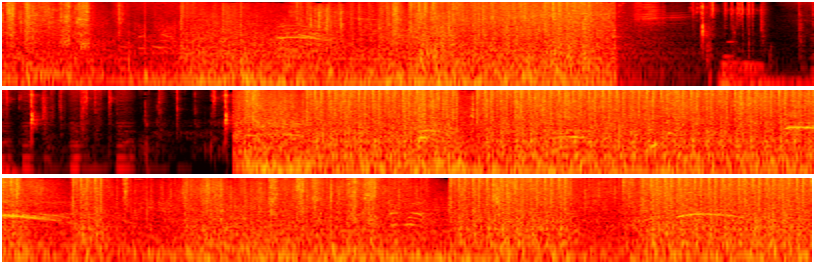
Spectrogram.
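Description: Dense, loud gunfire from the video game Necromunda: Hired Gun rattles almost continuously in rapid bursts, with a brief quieter lull in the middle before the shooting resumes.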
